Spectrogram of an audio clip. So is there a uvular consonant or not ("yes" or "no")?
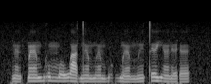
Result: no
